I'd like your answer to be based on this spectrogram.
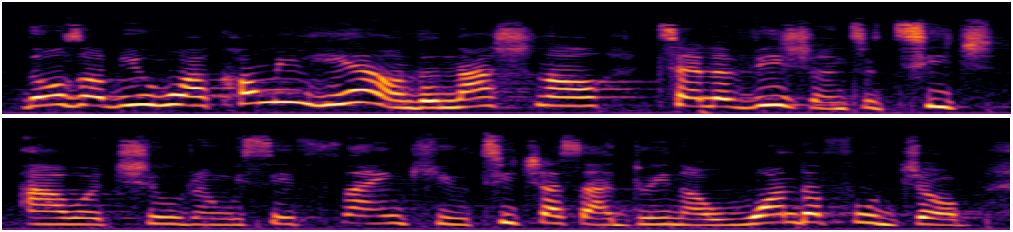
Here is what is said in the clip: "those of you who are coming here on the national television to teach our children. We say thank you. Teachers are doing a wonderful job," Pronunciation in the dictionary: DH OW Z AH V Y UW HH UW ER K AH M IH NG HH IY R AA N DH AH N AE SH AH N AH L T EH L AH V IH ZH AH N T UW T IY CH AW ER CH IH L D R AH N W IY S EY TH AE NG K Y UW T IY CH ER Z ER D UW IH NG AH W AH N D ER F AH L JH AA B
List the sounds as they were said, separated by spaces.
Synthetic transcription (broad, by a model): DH OW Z AH V Y UW HH UW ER K AH M IH NG HH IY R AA N DH AH N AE SH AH N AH L T EH L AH V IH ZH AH N T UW T IY CH AW ER CH IH L D R AH N W IY S EY TH AE NG K Y UW T IY CH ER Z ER D UW IH NG AH W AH N D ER F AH L JH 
